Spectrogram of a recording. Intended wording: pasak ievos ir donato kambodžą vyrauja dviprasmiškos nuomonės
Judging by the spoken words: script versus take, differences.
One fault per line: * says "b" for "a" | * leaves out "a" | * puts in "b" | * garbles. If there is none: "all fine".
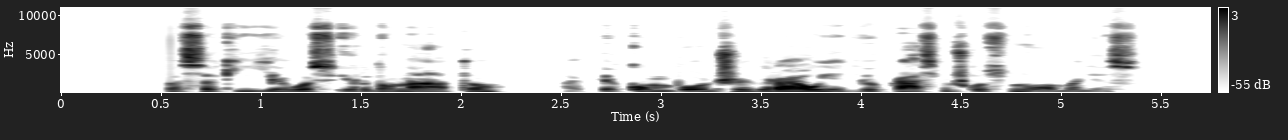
* puts in "apie"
